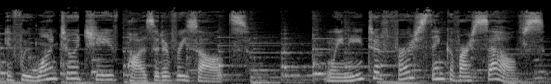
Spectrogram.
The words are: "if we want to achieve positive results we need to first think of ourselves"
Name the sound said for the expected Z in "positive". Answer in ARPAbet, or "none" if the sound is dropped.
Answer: Z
